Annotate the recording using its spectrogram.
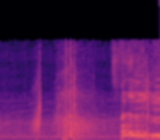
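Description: A baseball bat cracks against a ball in a video game.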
